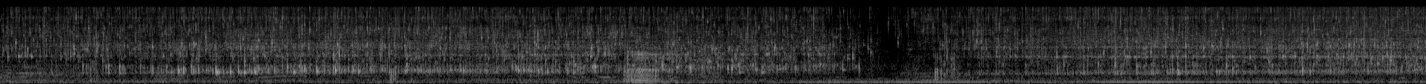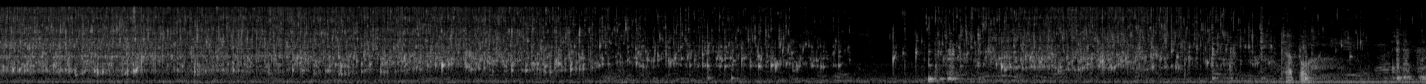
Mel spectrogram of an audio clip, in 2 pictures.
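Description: Water showering from a plastic sprinkler rose onto wet soil and into two plant pots as they fill, a steady splashing patter. It breaks off briefly about nine seconds in and again for a moment past twenty seconds, then carries on.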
